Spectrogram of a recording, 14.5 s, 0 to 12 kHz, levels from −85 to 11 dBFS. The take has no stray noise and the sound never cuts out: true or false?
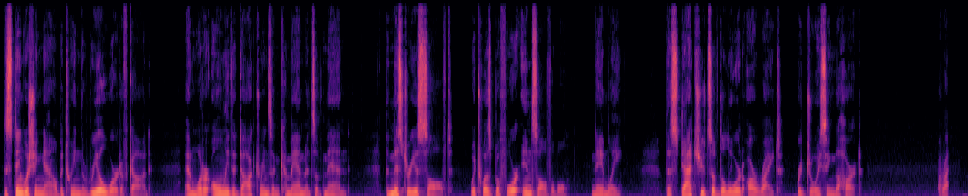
false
